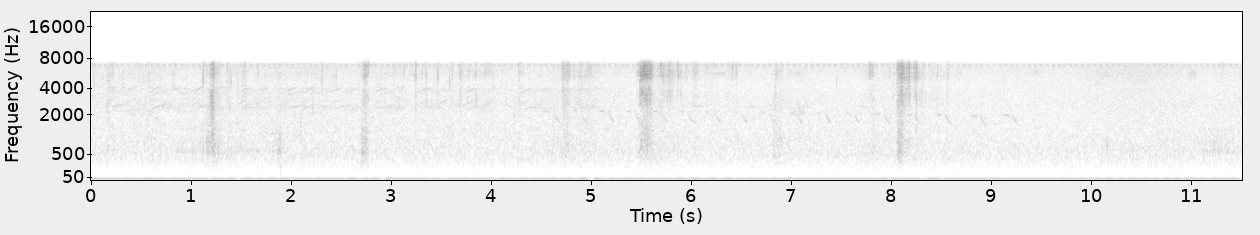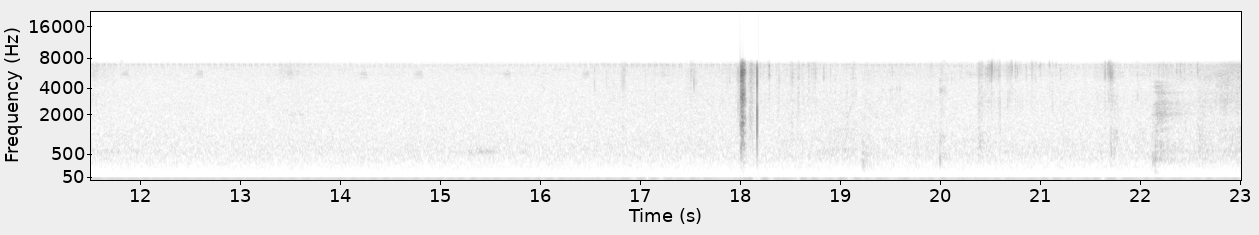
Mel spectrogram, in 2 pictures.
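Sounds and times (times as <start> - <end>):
leaves rustling against microphone: 0.0 - 14.7, 15.4 - 23.0
insects chirring: 0.0 - 15.0, 15.6 - 23.0.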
